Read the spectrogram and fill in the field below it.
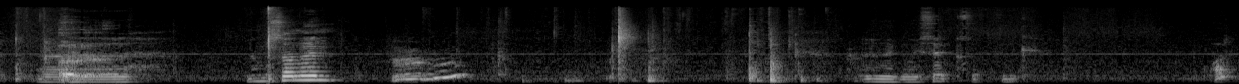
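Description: Playing cards are laid down and tapped onto a soft mat.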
